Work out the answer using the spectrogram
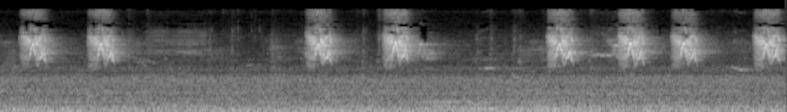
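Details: Bright, sharp house sparrow chirps repeated about every half second to second, nine notes in six seconds, heard at sunrise against a quiet low hum.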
